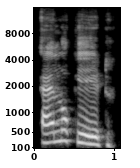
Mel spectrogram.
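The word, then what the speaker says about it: allocate: clear next word देखिए A double L ओ सी ए टीई देखिए ए का उच्चारण हम यहां पर क्या कर रहे हैं ए और एल का जो उच्चारण करेंगे डबल एल को हम ल पढ़ेंगे और ओ को यहां पर ओ की मात्रा पढ़ेंगे और सी ए का उच्चारण हम यहां पर क और ए की मात्रा करेंगे टीई को हम ट पढ़ेंगे एलोकेट क्या पढ़ेंगे एलोकेट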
